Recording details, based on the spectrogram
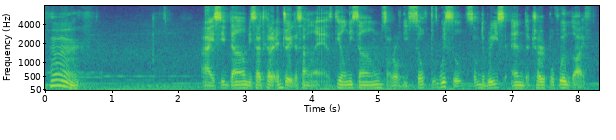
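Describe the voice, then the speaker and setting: A man hosts a let's play with a lively, swinging pitch. He reads the story aloud and drops in informal, joking asides and swearing. Faint music plays behind him. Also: moderate pace, poor audio. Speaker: gameplay host reading a visual novel aloud. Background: game music.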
